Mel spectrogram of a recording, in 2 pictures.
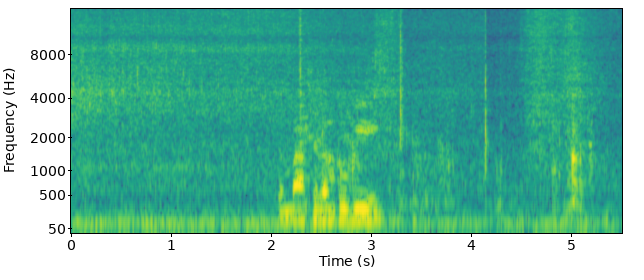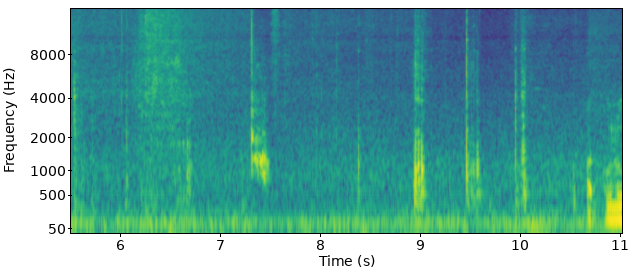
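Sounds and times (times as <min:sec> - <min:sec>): chicken sizzling: 0:00.0 - 0:11.0
metal spoon scraping a wok: 0:02.2 - 0:07.6, 0:08.9 - 0:10.3.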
